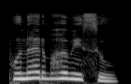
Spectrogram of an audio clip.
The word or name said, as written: ಪುನರ್ಭವಿಸು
